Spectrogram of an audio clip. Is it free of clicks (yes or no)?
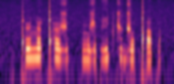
no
